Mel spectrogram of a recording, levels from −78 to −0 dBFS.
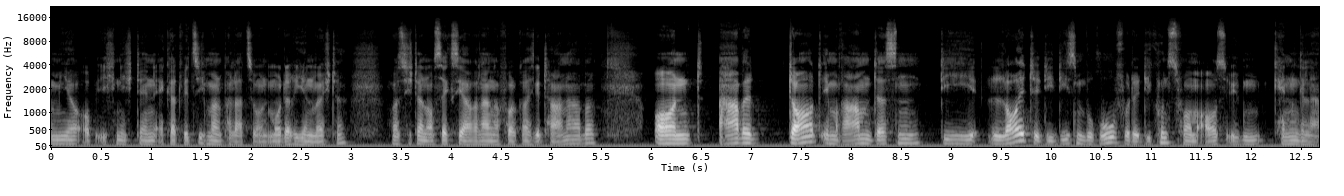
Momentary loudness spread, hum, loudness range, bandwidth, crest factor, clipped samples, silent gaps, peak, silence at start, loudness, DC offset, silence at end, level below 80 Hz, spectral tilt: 14 LU; none; 7 LU; 16 kHz; 24 dB; under 0.1%; none; 0 dBFS; 0 s; -25 LUFS; under 0.1%; 0 s; -44 dBFS; -5.5 dB/octave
